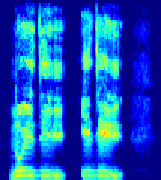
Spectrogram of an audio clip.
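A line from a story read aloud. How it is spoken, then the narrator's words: Shouting against fierce wind. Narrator (Russian): кричал Павел, а ветер подхватывал его слова и свирепо втискивал их обратно в его горло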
